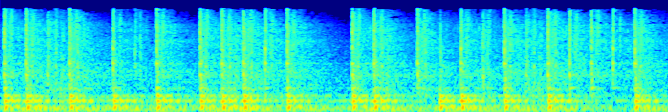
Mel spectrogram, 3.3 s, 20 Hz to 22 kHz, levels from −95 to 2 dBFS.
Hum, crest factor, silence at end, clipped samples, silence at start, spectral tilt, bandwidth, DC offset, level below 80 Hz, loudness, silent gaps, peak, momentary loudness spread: none; 20 dB; 0 s; under 0.1%; 0 s; -3.5 dB/octave; 17 kHz; under 0.1%; -50 dBFS; -31 LUFS; none; -12 dBFS; 3 LU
